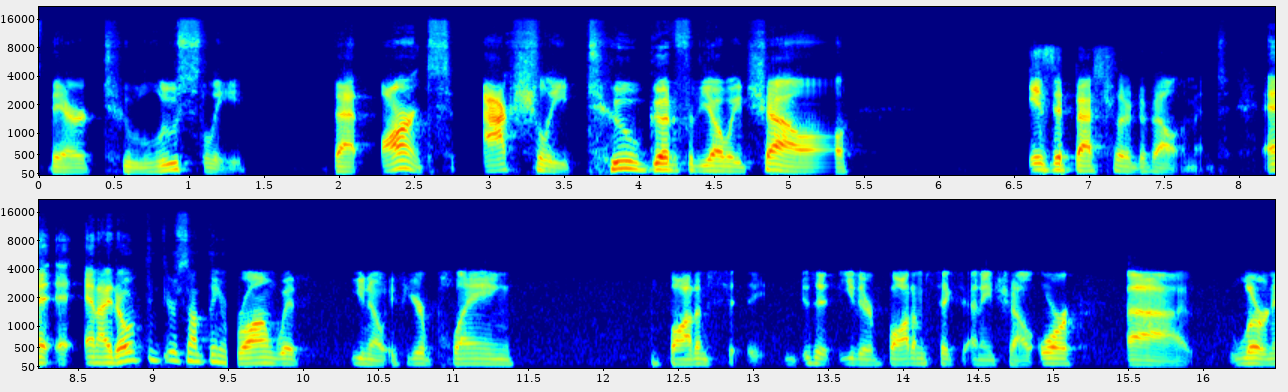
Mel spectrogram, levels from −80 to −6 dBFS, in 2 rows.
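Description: This speech clip shows five kinds of call fault. At 5.08 to 5.32 s there is a likely call audio freeze: delayed packets probably emptied the jitter buffer, so the receiver stretched the last sound into a fading buzz for about 226 ms. The speech then resumes where it stopped, with nothing lost but 226 ms of extra delay. At 5.38 s a short concealed packet loss follows: about 10 ms of audio never reached the decoder, and the receiver patched only about 3 ms by continuing the previous sound, leaving a brief smear or wobble. From 5.79 to 7.82 s there is a call bitrate drop. The bandwidth estimate fell and the encoder went from 32 to 12 kbps, bottoming out for about 1.03 s. Coarser coding and an audio band narrowed from 20 kHz to 8 kHz make the speech sound rough and muffled. Right after "don't think there's something", at 9.49 s, the input is likely switched to a poorer device, such as another microphone or a headset's call profile. 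There is an 80 ms gap, and from then to the end nothing sounds above 3.8 kHz, with a new noise floor about 35 dB under the speech at roughly the same loudness, so the sound turns dull and boxy. Finally, three jitter buffer speed-ups occur as the receiver trims excess buffered audio by cutting pitch periods. From 10.46 to 11.34 s the speech plays at 110% speed, losing about a tenth of a second. From 12.11 to 13.39 s and again from 13.80 to 15.01 s it runs at 103%, shedding roughly 50 ms each time, so the speech runs a little faster without any change in pitch.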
